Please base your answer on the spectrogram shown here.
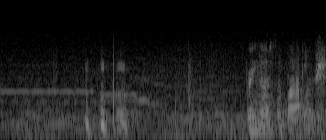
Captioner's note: chuckles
